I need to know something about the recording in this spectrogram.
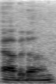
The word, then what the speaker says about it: Abaddon: Abaddon? Is that how you pronounce it? Yes, Abaddon.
